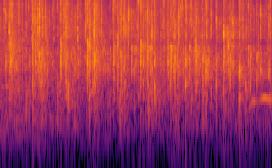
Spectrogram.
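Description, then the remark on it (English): An audience at the California Bible Conference applauds the committee, who have been asked to stand up. Many hands clap in a dense, steady patter that holds at a fairly even loudness throughout, with no talking over it. “You're welcome to applaud if you would like.”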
